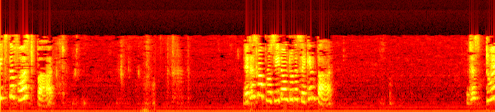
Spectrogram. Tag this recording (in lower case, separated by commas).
speech, inside a small room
